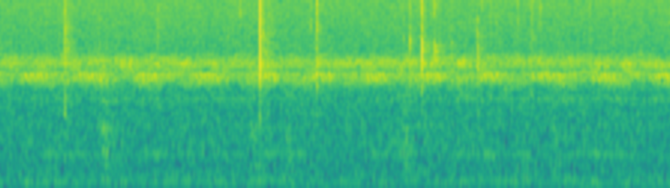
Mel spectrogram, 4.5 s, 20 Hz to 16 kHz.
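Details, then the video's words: Insects at midnight in the Tottori countryside, Japan, September 2020, end of summer: a steady shrill whirring continues without pause, with a few loud cracks and softer ticks from wood burning in a stove. "the voice of insects"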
